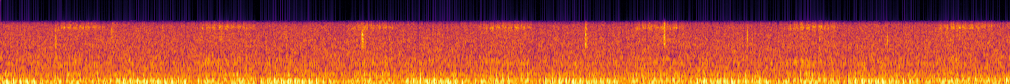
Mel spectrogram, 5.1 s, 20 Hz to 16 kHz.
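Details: Domestic cat mother purring beside her four newborn kittens, born April 22nd, 2010 around 10am CET: a steady, low rumbling purr pulsing in a continuous rhythm, with faint soft clicks and small noises above it.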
